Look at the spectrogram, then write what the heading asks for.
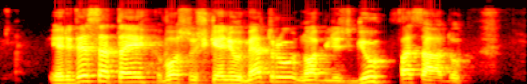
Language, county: Lithuanian, Kaunas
